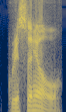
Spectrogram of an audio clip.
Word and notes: grisaille: American English

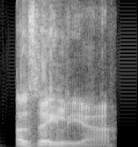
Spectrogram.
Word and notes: azalea: British English

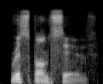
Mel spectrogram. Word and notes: Responsive: British English

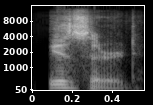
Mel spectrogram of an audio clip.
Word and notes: izard: American English

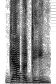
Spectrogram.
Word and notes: gabardine: Indian

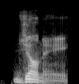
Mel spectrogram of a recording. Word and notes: johnny: British English

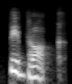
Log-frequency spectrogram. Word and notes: pibroch: Indian

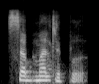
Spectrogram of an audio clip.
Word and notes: submultiple: Indian

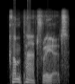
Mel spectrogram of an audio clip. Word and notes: compatriot: British English

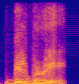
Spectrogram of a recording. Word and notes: bilberry: Indian

